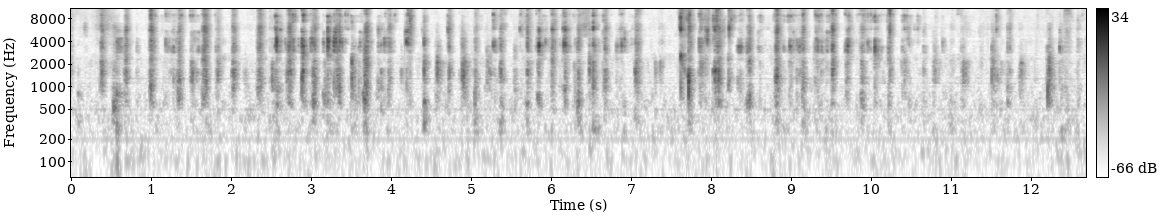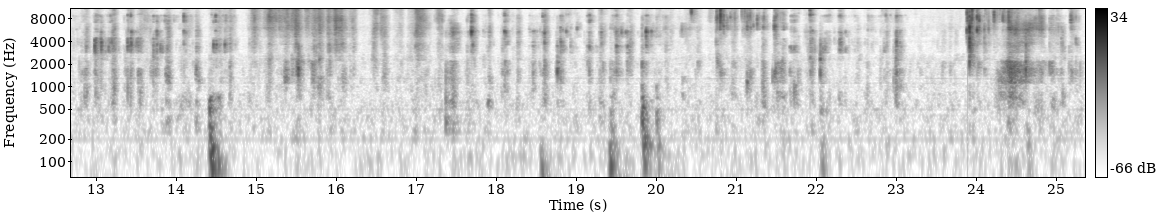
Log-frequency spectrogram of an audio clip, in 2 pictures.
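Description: Close-miked human chewing, a dense run of small wet mouth clicks and smacks. A few soft low thumps come midway, and a brief louder rustle of food near the end as another handful goes to the mouth.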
